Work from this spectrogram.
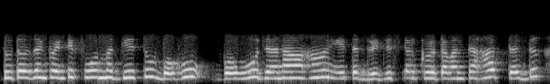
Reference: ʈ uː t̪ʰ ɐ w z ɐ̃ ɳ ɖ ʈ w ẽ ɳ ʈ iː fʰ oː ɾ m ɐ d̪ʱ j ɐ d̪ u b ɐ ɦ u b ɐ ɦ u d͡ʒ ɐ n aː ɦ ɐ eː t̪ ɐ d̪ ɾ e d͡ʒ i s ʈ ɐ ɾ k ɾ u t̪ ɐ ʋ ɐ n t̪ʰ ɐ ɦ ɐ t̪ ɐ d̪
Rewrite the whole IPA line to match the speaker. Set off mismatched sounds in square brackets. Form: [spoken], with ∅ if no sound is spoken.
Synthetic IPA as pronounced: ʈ uː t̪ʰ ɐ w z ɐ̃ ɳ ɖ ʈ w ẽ ɳ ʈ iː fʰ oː ɾ m ɐ d̪ʱ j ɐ [t̪] u b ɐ ɦ u b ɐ ɦ u d͡ʒ ɐ n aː ɦ ɐ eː t̪ ɐ d̪ ɾ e d͡ʒ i s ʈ ɐ ɾ k ɾ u t̪ ɐ ʋ ɐ n [t̪] ɐ ɦ ɐ t̪ ɐ d̪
